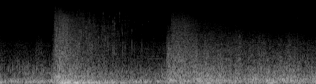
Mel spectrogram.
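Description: A magical burst whooshes and shimmers as glittering shards fly.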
